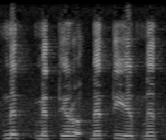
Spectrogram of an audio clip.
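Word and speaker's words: meteorólogos: Now it's pronounced meteorologos.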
